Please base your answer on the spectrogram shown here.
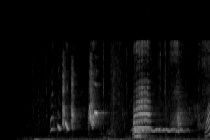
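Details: Oriental magpie-robin in energetic 'gacor fighter' singing style, offered as therapy for magpie-robins that rarely sing: short bursts of high chirps and a rising whistled note, separated by pauses, over a low rumbling background.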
